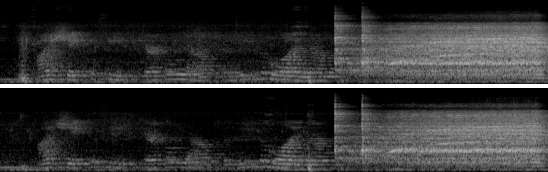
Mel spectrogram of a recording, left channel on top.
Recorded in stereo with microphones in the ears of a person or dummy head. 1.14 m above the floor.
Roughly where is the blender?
Centre.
